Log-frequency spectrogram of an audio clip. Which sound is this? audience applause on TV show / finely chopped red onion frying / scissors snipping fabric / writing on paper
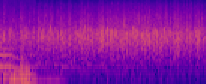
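audience applause on TV show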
